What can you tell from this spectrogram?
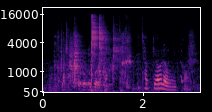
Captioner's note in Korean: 와장창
